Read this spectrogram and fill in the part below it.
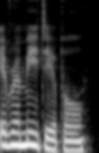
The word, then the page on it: irremediable: British English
